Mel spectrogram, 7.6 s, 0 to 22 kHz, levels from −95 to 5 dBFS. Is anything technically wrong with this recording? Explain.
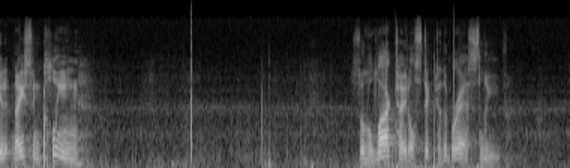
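Yes. Loud pops at 0.59–0.61, 2.55–2.57, 3.50–3.52 and 6.05–6.07 s, plus a double pop at 5.15–5.30 s. Each is likely a brief voltage spike from a switch, plug or static, peaking around 20 dB over the audio, a little less for the double, and heard as sharp thumps above the continuing sound.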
